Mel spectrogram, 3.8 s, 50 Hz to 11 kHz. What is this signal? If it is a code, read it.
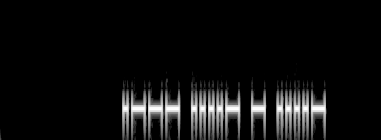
Morse code, heard as a keyed tone, about 27 wpm, 700 Hz. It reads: J4T4
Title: Four Challenging Letter-Number Combinations 28wpm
